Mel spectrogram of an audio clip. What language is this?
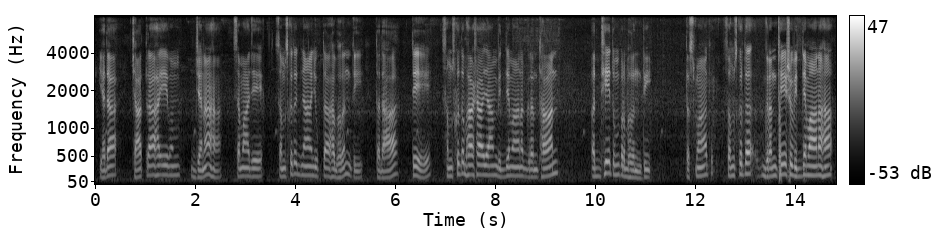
Sanskrit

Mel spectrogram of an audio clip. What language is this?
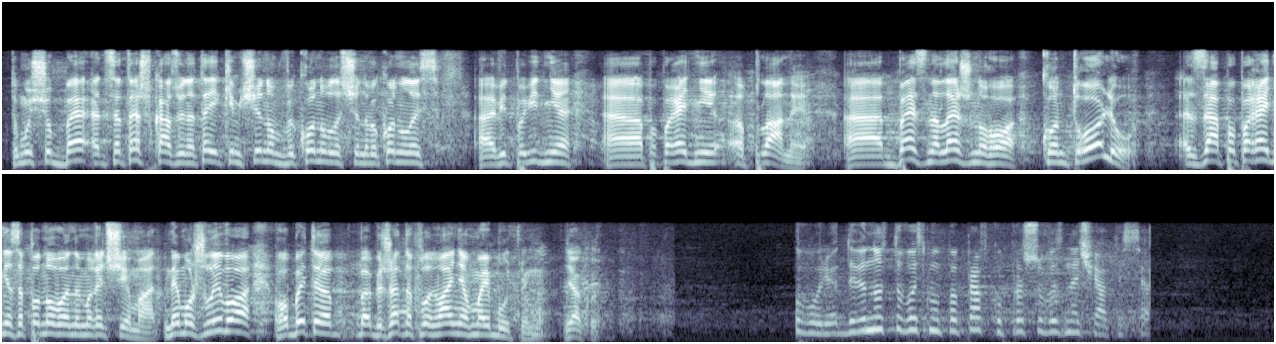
Ukrainian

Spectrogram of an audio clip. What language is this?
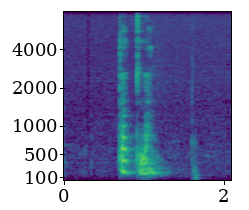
Icelandic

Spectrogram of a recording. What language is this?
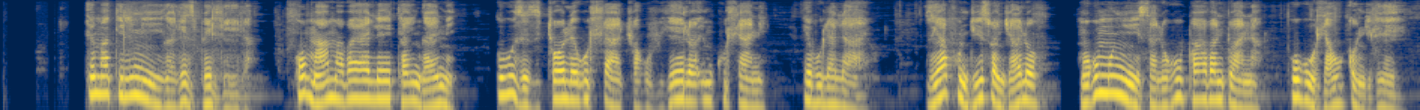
North Ndebele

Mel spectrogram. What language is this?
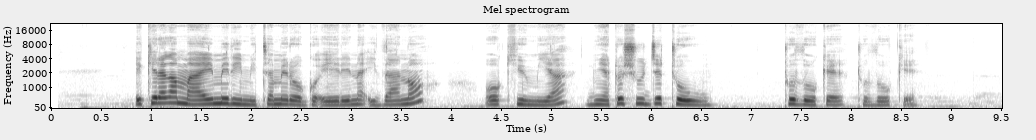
Kikuyu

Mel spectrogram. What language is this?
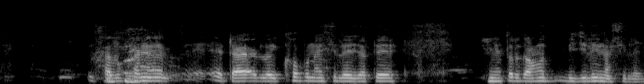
Assamese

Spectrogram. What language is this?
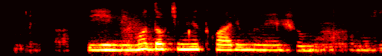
Kinyarwanda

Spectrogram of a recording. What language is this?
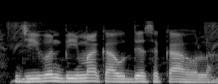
Bhojpuri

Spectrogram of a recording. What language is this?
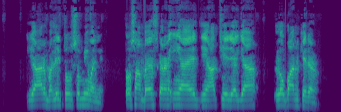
Sindhi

